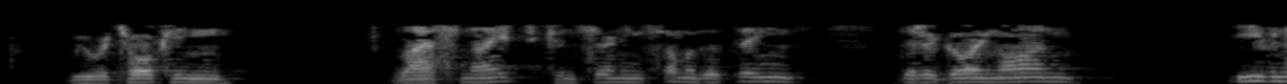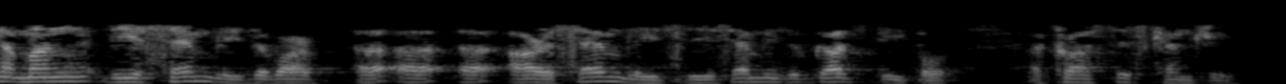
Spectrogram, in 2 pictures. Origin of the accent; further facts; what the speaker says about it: England, United Kingdom; I'm an Englishman, so I don't always say things right away.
